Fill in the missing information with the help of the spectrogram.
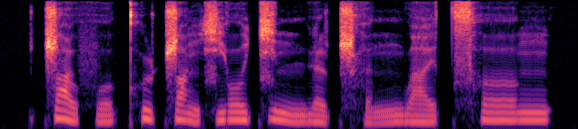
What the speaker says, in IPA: ʈ͡ʂ ɑ˥˩ ʊ̯ f o˧˥ ʊ̯ kʰ u˥˧ ʈ͡ʂ ɑ˥˩ ŋ ɕ j o˥ ʊ̯ t͡ɕ i˥˧ n n̪ ɥ ɛ˥˩ ʈ͡ʂʰ ə˧˥ n n̪ w a˥ ɪ̯ t͡sʰ ɤ˥ ŋ

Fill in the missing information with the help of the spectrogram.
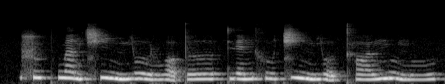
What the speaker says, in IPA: ʂ u˦ pʰ w a˥˨ n t͡ɕʰ i˥˨ ŋ m j o˥˨ ʊ̯ ɻ w ɔ̰˨˩ t̪ ɤ˦ | t̪ ɥ ɛ˨˦ n x u˨˦ t͡ɕ i˥˨ ŋ n̪ j o̰˨˩ ʊ̯ kʰ ɑ˨˦ ʊ̯ m u˥˨ n̪ u˨˦

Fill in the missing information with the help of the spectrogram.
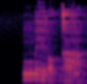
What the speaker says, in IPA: ŋ͡m e ɾ ɔ ɡ a

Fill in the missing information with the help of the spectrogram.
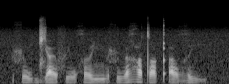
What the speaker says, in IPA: ɬ o w d͡ʑ a ɐ̯ f e w χ ɤ ɐ̯ ɲ ɔ ɬ u ɐ̯ ʁ i tˤ ɯ qʼ a w ʁ i

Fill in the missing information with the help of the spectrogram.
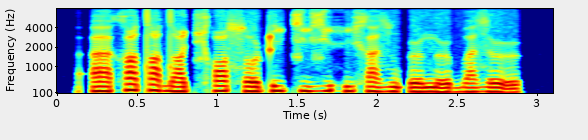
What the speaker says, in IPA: ʔ a x u tˤ i dˤ u t͡ɕʰ ɔ sˤ u ʈ i t͡ɕ i ʑ i h i x a z u ʔ ə˞ n̪ ə˞ b a z ə˞

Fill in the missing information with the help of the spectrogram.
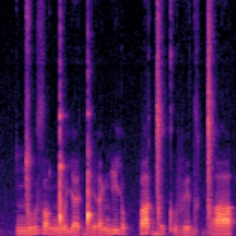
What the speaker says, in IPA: ŋ͡ǀ u z ɔ ŋ͡ǃ ʊ j ɛ ɡ͡ǃ e ɾ ɛ ŋ i j ʊ pː a ɡ͡ǀ e kʷʼ ɪ v ɪ d ʊ ɡ͡ǀ a

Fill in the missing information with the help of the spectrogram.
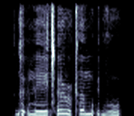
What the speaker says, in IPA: ɡ ø ʔ ɪ m eː t͡sʼ øː ɭ u ʈʰ əː m u ʔ y b uː

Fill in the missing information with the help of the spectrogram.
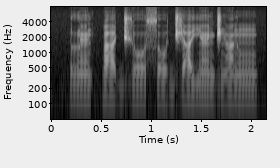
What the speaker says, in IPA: l ɛ̃˧ k͡p a˨ d͡ʒ o˧ s o˨ d͡ʒ a˨˦ j ɛ̃˦˨ d͡ʒ ã˨˦ ɾ ũ˦˨

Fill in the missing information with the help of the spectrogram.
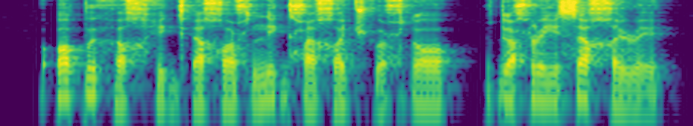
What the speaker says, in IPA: ʔ ɔ˦ p ɯ˦ h ɤ˨ χ h i˨ ɡ ʔ ɛ˨ χ o˨ ħ n i˦ ɡ ħ e˨ χ ɤ˦ t͡ʃʼ u˨ ħ ɗ ɔ˦ | ɗ ɯ˦ ħ ɭ i˦ s ɛ˦ χ i˨ ɭ e˨

